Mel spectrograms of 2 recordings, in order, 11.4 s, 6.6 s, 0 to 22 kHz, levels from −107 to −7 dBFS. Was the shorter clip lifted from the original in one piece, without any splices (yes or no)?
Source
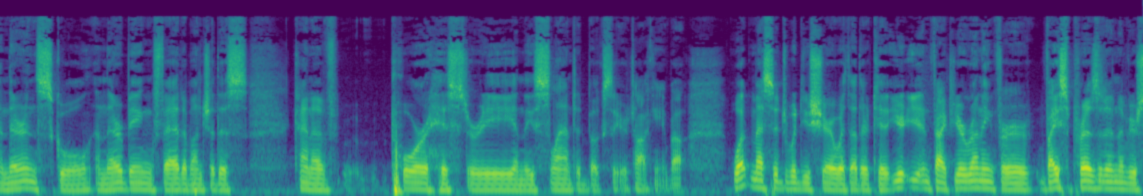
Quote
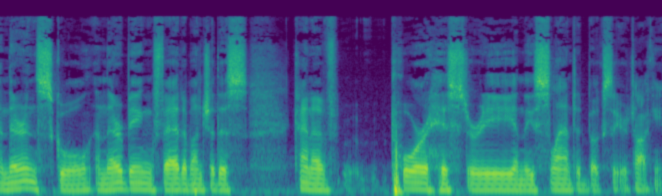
yes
